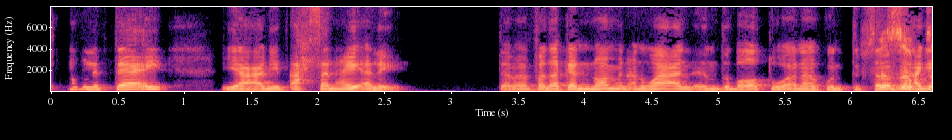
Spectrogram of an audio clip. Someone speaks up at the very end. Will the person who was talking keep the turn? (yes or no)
yes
